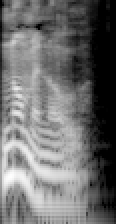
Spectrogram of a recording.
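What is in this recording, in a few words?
"nominal", British English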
